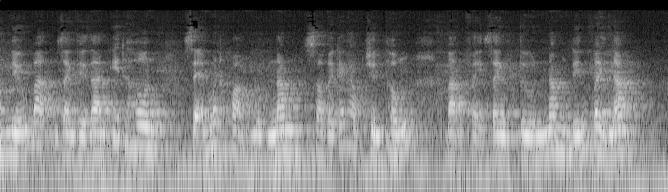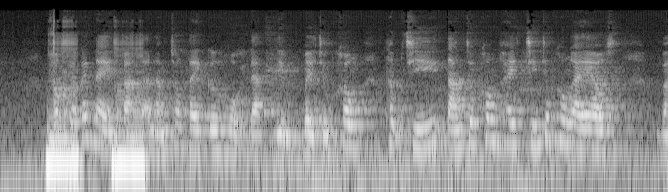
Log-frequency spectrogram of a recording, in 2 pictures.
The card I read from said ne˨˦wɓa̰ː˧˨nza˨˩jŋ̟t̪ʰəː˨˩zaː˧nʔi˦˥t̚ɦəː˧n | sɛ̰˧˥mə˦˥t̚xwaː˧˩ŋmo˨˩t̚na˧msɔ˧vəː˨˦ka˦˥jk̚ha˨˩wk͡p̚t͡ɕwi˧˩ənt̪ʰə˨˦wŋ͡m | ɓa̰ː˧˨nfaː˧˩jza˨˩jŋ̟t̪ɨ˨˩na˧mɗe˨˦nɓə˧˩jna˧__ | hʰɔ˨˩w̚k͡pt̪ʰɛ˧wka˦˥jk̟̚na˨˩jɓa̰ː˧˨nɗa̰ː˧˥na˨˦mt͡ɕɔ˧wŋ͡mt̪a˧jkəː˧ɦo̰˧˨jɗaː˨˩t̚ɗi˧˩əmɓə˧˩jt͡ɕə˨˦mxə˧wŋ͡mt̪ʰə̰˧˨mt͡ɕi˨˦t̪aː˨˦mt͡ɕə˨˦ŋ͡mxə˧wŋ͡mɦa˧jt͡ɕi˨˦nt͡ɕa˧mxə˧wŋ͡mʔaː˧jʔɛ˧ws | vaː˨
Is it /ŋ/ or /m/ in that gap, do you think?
m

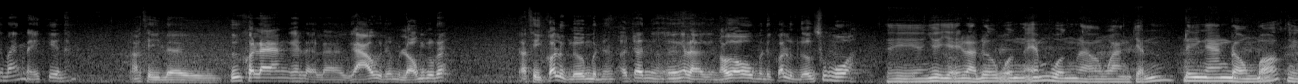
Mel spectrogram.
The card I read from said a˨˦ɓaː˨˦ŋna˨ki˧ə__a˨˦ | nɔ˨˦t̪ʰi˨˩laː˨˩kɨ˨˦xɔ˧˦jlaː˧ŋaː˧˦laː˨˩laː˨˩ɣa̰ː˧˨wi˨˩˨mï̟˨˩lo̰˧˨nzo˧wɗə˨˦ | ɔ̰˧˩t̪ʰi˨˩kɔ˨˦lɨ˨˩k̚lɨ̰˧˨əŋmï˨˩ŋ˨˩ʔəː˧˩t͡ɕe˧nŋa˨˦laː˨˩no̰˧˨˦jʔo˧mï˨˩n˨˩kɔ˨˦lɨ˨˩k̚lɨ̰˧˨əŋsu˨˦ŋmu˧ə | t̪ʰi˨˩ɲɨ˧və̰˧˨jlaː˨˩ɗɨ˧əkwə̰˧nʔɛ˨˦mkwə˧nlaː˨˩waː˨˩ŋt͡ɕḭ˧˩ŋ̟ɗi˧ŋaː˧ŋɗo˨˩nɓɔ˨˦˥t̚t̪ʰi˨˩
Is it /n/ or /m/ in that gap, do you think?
n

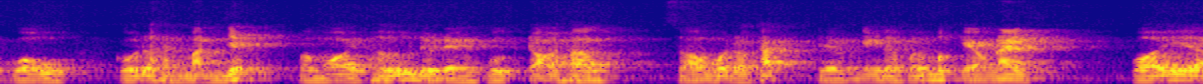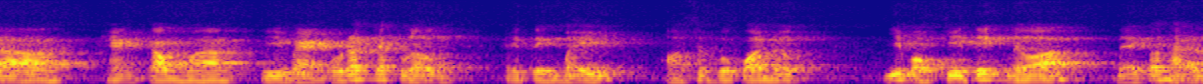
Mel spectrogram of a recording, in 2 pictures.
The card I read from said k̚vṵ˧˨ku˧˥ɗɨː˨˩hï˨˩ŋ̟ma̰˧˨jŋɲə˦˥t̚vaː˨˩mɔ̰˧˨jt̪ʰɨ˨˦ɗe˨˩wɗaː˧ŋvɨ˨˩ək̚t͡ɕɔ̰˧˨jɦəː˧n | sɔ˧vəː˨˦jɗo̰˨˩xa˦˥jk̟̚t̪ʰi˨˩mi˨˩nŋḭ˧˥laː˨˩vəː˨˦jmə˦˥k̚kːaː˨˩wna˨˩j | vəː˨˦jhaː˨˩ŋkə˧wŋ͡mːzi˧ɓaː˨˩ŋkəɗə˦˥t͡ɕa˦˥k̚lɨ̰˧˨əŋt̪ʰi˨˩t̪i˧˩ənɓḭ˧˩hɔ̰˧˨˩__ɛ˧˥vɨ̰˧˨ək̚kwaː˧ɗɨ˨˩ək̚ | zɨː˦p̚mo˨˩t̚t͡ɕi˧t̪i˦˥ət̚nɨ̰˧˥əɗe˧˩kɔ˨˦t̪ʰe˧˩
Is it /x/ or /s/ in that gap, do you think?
s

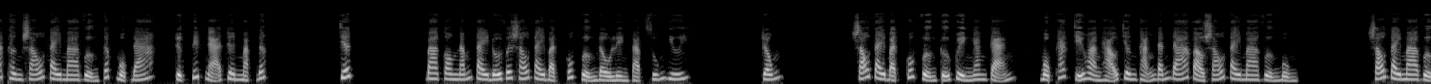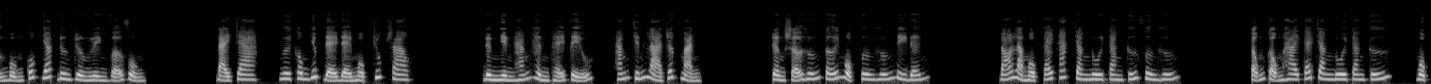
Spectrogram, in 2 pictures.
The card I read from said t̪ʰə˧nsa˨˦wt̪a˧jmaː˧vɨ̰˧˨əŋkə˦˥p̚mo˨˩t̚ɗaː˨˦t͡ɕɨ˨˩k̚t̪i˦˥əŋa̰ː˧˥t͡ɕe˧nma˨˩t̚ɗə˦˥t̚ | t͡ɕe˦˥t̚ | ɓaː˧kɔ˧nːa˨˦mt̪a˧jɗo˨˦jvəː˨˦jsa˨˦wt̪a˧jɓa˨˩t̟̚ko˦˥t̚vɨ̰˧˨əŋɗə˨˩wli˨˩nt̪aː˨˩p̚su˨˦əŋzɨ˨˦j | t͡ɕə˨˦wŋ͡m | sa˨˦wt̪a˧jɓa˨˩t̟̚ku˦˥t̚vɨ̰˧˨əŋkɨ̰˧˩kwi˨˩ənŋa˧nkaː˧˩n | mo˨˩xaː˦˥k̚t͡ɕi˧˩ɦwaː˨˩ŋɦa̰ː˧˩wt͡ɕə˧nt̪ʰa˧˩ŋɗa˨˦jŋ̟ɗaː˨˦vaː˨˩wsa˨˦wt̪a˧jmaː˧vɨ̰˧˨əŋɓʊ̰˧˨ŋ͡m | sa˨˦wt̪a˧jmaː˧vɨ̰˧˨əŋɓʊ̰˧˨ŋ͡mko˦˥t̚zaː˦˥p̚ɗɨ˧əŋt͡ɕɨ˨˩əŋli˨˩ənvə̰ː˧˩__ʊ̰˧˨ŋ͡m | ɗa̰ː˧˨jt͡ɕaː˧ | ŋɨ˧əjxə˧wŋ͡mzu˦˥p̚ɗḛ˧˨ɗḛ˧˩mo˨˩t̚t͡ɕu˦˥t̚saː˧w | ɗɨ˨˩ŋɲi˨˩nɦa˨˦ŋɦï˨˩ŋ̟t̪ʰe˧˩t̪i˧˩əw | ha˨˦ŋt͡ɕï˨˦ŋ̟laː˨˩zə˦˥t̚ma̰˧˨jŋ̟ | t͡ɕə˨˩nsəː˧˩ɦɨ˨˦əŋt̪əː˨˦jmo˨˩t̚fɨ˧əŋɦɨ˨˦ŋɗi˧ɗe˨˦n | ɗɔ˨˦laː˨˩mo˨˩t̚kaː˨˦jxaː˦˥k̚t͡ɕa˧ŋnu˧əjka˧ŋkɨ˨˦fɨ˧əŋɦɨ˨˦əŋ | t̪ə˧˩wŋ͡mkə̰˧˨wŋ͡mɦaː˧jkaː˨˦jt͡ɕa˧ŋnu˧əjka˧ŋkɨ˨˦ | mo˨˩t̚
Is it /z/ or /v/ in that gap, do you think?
v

